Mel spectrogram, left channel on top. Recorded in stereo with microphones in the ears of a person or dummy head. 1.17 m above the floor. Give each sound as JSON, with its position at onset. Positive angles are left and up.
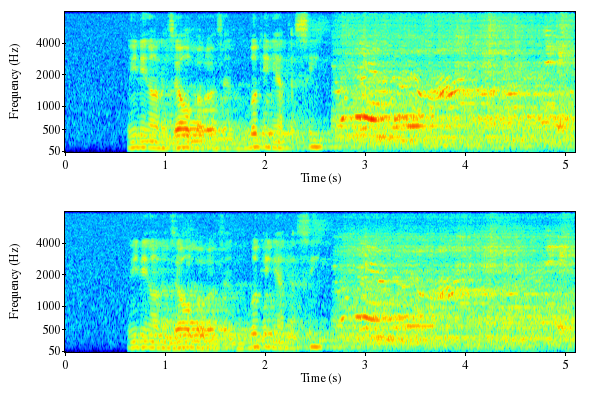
{"t": 0.6, "sound": "a man speaking", "side_deg": 80, "distance_m": 7.0}
{"t": 2.7, "sound": "a sneeze", "side_deg": 75, "distance_m": 7.0}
